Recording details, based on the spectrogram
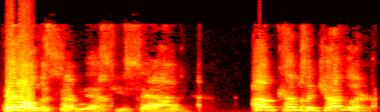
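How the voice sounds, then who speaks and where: A man's voice: high-pitched, recorded from a distance, low-quality recording. A man reading a children's picture book aloud as a volunteer storyteller, explaining the pictures as he goes. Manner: slow, animated, explaining the pictures.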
